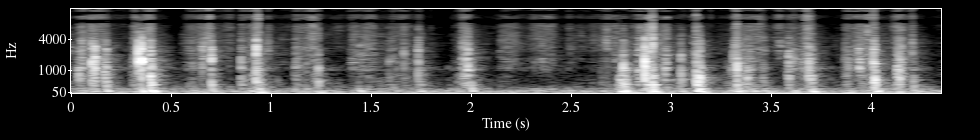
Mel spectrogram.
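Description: A deck of tarot cards being shuffled in the hands: a quick run of soft card clicks and slaps that thins out briefly past halfway, then picks up again.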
